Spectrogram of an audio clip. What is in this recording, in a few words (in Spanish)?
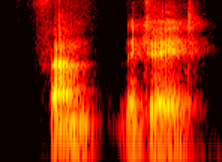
Voice Acting es F0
